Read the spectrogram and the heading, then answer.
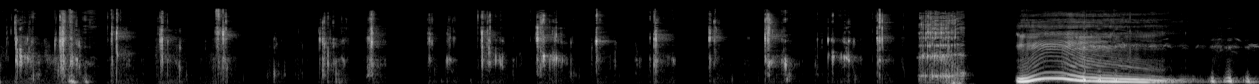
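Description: Close-up chewing of a lemon-flavoured snack, with many crisp, crunchy bites in an uneven rhythm, followed by a long voiced moan of enjoyment.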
